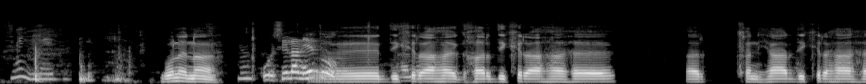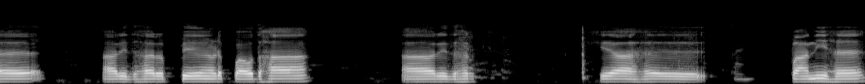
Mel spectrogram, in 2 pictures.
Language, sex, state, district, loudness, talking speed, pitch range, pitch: Hindi, male, Chhattisgarh, Balrampur, -14 LUFS, 90 wpm, 130-155 Hz, 130 Hz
